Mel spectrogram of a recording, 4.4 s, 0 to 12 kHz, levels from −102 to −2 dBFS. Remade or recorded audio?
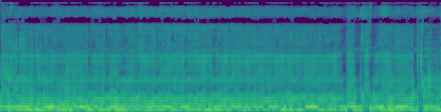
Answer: remade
